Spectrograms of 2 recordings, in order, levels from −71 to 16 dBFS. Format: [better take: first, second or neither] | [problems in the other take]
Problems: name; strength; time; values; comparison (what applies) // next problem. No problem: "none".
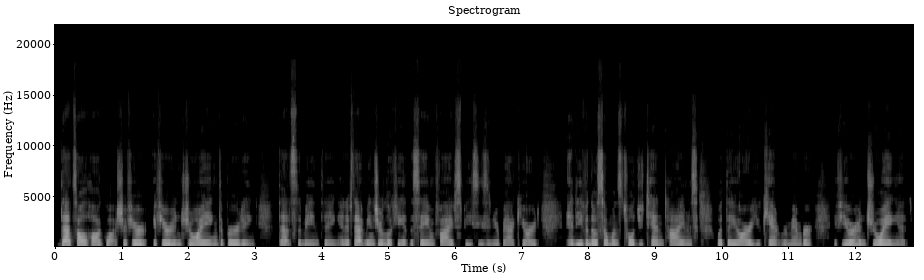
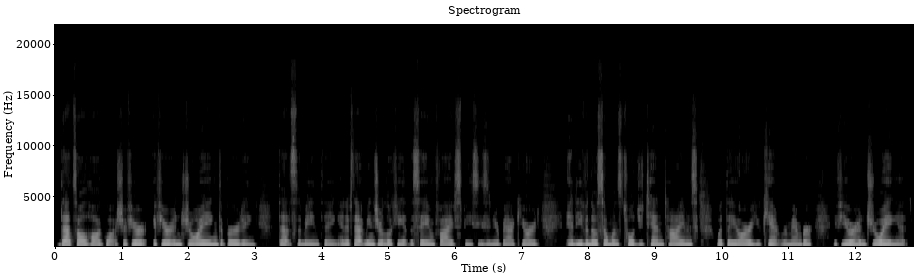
second | thin; very; fading below 300 Hz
